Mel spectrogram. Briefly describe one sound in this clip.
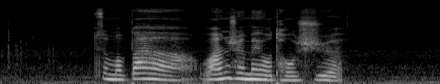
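A young woman speaks calmly nearby.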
